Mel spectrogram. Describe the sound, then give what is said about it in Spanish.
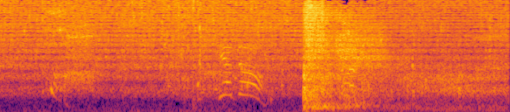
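A single loud gunshot cracks out midway and rings off in a decaying tail, standing out over a steady wash of flowing water and a few faint chirps; a man wading waist-deep through flooded rice fields is shot. “recibe un disparo.”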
